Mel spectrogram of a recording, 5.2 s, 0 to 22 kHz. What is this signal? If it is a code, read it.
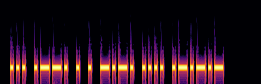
Morse code, heard as a keyed tone, about 20 wpm, 700 Hz. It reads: SPEECH.
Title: Sentences with 5-Word Phrases - 20wpm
